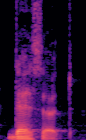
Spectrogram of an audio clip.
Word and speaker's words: desert: pleas you know desert we pronounce day desert stress is on the first one have you ever been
